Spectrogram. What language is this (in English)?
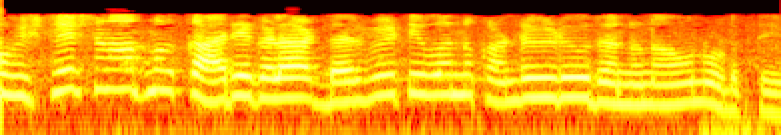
Kannada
